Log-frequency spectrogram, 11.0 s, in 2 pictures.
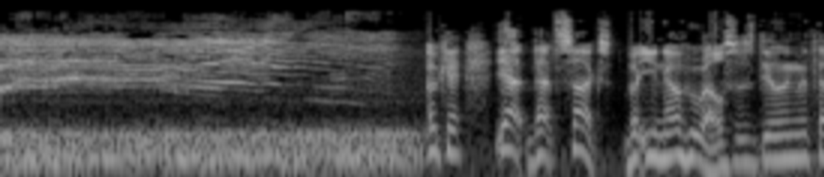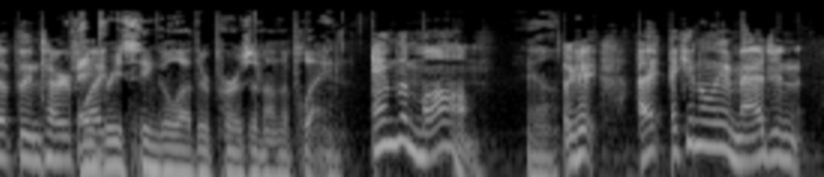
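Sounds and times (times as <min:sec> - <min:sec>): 
baby crying on a flight: 0:00.0 - 0:02.8
speech: 0:02.9 - 0:10.9.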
